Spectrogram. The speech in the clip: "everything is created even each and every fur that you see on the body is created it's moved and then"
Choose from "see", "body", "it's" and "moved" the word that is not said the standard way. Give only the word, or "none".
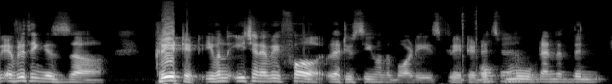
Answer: none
